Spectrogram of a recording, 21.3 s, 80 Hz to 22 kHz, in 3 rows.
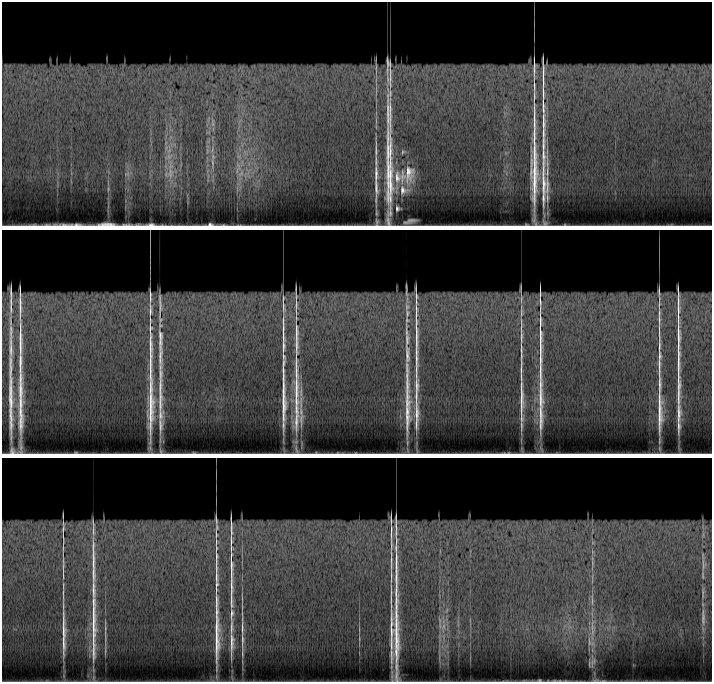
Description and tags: A push button version 1
i have 2 versions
